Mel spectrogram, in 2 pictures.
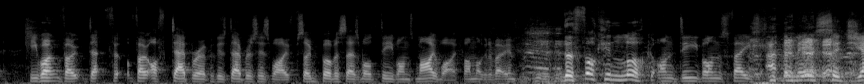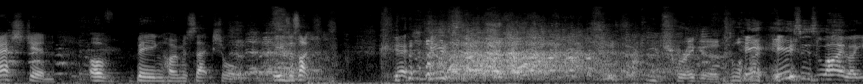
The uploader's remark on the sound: LIVE at the London Podcast Festival 2018 in front of a sold out crowd.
